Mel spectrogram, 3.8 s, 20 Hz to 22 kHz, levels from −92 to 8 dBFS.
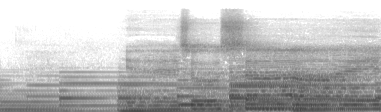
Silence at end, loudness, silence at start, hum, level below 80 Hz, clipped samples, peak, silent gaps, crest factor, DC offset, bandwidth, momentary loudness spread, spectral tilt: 0 s; -25 LUFS; 0 s; none; -34 dBFS; under 0.1%; -10 dBFS; none; 16 dB; under 0.1%; 15 kHz; 13 LU; -6.5 dB/octave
